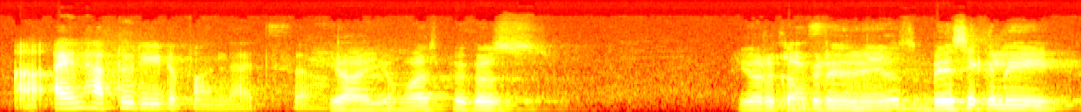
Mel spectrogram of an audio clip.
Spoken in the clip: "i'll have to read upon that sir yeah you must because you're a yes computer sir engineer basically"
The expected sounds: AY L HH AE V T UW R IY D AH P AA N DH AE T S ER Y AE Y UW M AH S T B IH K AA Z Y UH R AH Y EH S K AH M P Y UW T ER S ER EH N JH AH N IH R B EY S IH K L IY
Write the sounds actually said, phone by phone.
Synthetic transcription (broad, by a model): AY L HH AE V T UW R IY D AH P AA N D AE T S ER Y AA Y UW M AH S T B IH K AA Z Y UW AH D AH K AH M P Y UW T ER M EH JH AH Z B EY S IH K L IY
